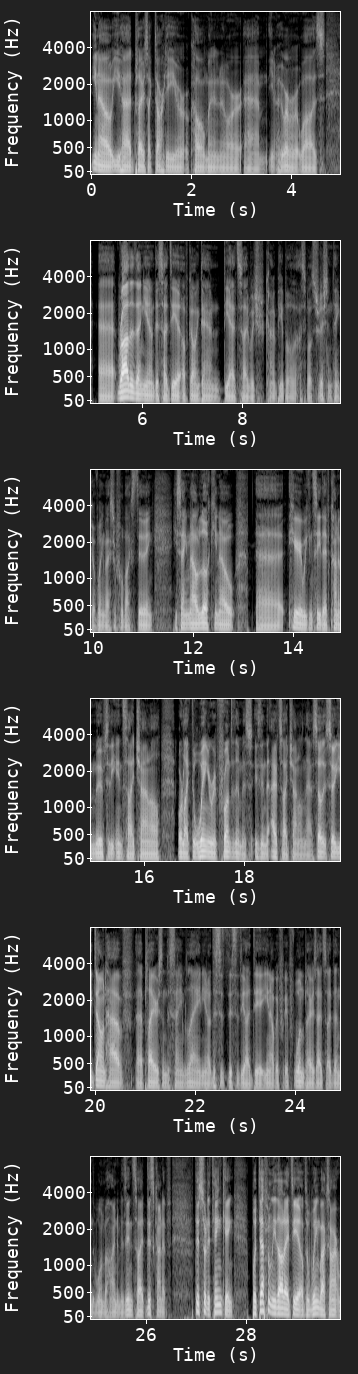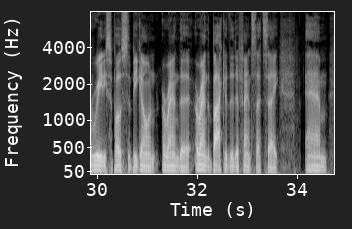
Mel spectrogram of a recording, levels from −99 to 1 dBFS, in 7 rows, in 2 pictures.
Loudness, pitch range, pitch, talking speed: -21 LUFS, 70-85 Hz, 75 Hz, 245 wpm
